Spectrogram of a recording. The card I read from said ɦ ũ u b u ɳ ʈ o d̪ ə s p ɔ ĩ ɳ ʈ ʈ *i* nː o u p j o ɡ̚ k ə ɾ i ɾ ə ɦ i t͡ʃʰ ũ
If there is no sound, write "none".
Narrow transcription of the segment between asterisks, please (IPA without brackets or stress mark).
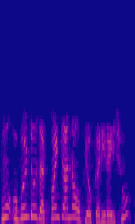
a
